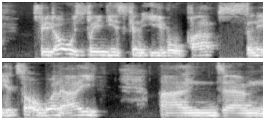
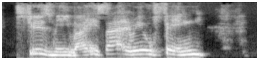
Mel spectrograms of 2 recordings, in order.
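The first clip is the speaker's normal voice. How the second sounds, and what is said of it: Put-on London accent. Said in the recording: “This is my best London accent I'm doing here.”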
